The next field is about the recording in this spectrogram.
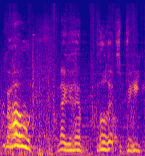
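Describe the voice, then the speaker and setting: An actor playing a hearty, defiant sailor in command of rowers, calling out drawn-out rallying orders. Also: male voice, sits high, sing-song, over music, heavily acted. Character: hearty, defiant boarding boat leader driving rowers. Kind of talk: cinematic audio roleplay acting.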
